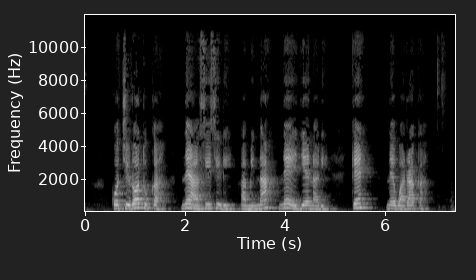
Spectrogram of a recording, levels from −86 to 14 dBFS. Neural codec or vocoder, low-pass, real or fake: none; 10.8 kHz; real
